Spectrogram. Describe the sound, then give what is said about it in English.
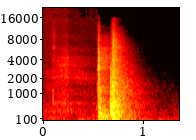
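A door shuts with two quick, solid thumps close together, the latch catching right after the first impact, followed by a brief fading resonance and quiet. “Close the door, please”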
